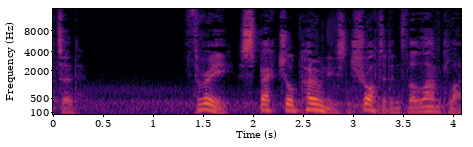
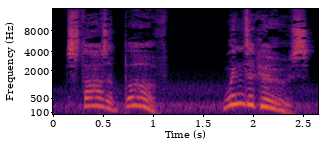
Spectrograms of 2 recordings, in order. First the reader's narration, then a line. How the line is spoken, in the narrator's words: one of the loyalists breathed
